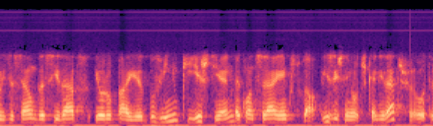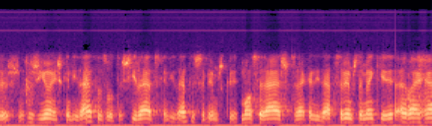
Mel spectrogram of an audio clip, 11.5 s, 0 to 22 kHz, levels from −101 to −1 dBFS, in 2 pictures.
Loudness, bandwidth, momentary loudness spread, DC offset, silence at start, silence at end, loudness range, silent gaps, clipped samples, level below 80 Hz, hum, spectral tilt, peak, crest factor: -16 LUFS; 15.5 kHz; 5 LU; 2%; 0 s; 0 s; 2 LU; none; under 0.1%; -48 dBFS; none; -6 dB/octave; -2 dBFS; 14 dB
